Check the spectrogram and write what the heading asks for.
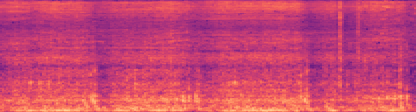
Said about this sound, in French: Là, il y a un bruit typique. Ouais, c'est des essuie-glaces.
